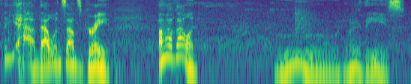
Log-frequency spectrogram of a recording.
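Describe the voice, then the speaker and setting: A man's voice: medium pitch, huge pitch swings, takes it slowly, a little mellow, slight background noise, heavily acted. A man playing a friendly, awkward and chatty cafe customer in a comedy audio roleplay, hesitant and rambling. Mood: chatty, upbeat. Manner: hesitant, rambling, good-natured. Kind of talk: ASMR comedy roleplay acting.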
